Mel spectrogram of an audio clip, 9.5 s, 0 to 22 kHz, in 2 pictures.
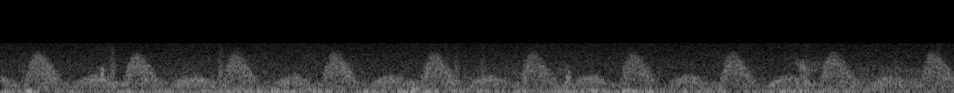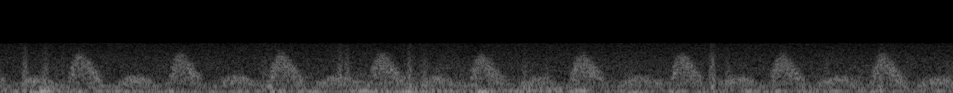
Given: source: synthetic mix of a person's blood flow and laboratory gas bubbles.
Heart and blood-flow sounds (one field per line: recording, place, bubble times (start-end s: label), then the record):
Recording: Doppler ultrasound of blood flow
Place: subclavian vein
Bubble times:
0.47-0.58 s: bubbles
3.96-4.13 s: bubbles
6.09-6.17 s: bubbles
From the record:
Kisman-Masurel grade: 123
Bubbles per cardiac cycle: 1 to 2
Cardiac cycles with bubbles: 10 to 50%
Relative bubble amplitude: loud (0.450 to 0.775)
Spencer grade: 2 (many but less than half of the cardiac periods contain bubble signals, singularly or in groups)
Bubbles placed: anywhere in the cardiac cycle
